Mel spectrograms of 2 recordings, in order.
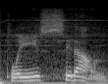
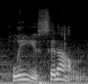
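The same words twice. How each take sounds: First: The t in sit is dropped. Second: The t in sit is dropped.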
